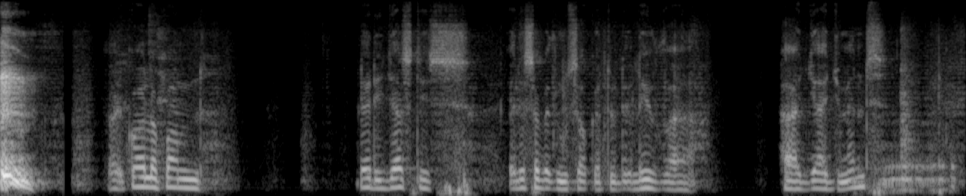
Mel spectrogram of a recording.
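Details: Adult male speaker in a room; normal voice.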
